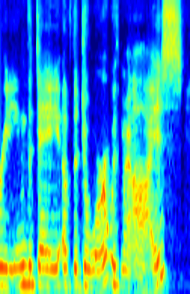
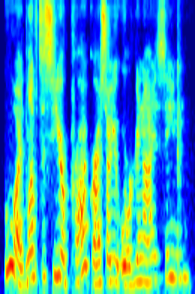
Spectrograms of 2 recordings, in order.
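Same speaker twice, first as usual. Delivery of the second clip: normal talking voice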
